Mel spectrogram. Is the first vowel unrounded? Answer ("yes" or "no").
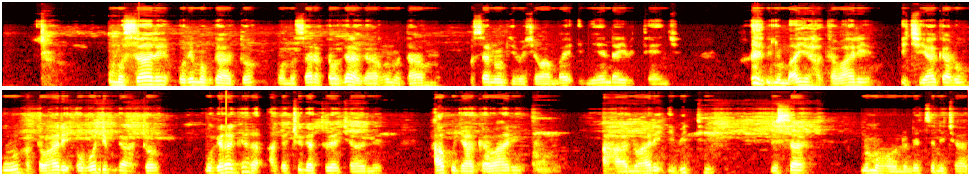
no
